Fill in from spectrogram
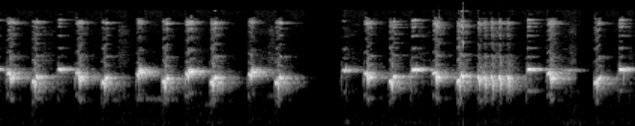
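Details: Lively fighting-style song of a sooty-headed bulbul, played to prompt other birds to sing: strings of chortling, slightly descending whistled notes at a fast steady pace, broken by one silent gap of about half a second.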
